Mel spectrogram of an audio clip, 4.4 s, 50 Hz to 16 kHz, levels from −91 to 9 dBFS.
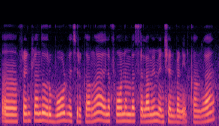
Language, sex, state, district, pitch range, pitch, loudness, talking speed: Tamil, female, Tamil Nadu, Kanyakumari, 185-205 Hz, 195 Hz, -15 LUFS, 175 wpm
